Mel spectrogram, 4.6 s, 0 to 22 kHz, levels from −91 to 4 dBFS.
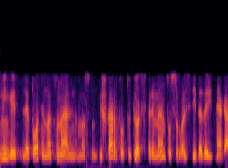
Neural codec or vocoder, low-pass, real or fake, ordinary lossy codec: none; 3.6 kHz; real; MP3, 32 kbps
